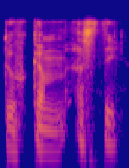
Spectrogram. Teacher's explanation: So duhkam asti will be written syllable by syllable as duh ka ma sti. Duhkam asti, run together as if it's all one word.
